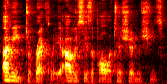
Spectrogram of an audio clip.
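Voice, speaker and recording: A man's voice: lowish voice, quick pace, fairly bright tone. A man hosting a gameplay video with casual, informal, chatty commentary. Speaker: gaming video host. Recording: roomy, echoey voice track.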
